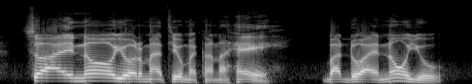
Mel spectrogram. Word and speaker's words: McConaughey: the second name mcconnell hey rhymes with what would madonna say so so i know you're matthew mcconaughey but do i know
